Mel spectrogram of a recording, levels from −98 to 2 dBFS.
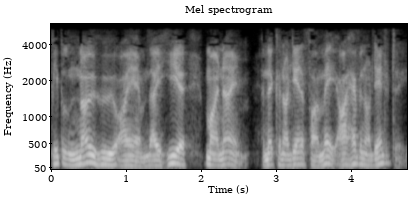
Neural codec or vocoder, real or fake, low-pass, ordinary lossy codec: none; real; 5.4 kHz; MP3, 32 kbps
